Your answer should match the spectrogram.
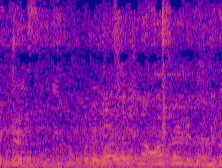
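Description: Crowd chatter: many overlapping, indistinct voices talking at once, with one voice rising higher about one and a half seconds in.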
